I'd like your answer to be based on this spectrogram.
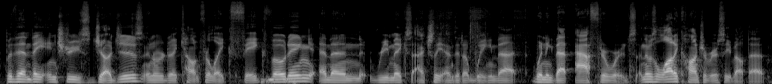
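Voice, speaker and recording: A man's voice: deep voice, fast talker, few pauses. A man co-hosting a podcast, telling anecdotes in a slangy, conversational way. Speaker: podcast co-host. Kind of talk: casual chat, anecdotal commentary.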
